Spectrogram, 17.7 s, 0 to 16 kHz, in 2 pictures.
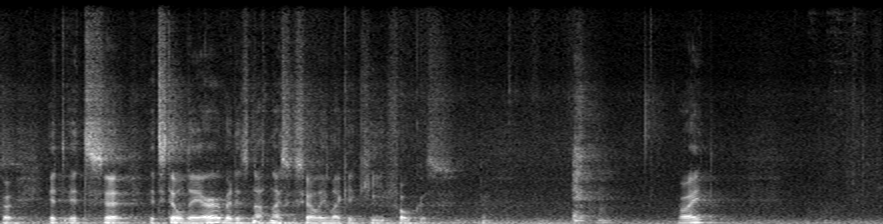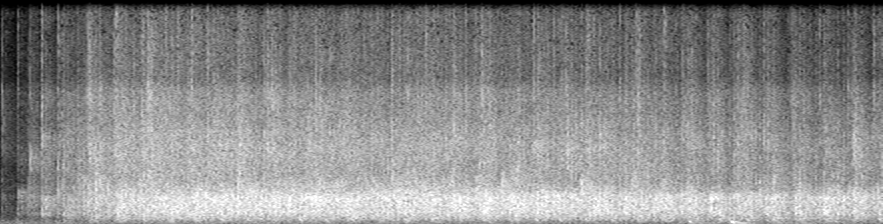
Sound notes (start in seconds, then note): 8.8 applause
